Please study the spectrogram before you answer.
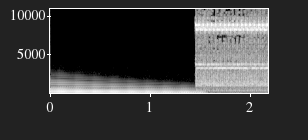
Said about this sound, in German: Gegen 10 klingelte das Telefon.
